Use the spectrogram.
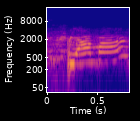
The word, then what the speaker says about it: plumber: It is plumber and B is silent.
